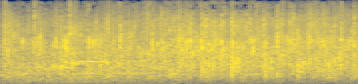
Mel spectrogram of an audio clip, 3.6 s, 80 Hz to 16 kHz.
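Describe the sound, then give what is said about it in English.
Steady, dense applause from a crowd of traders on the floor of the Tokyo Stock Exchange, Japan, as the Nikkei 225 index reached an all-time high, a continuous clatter of many hands clapping at an even loudness for several seconds, with no clear voices above it. “Applause from traders as the country's main Nikkei 225 stock index reached an all-time high, beating the previous record that had stood for more than 30 years.”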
